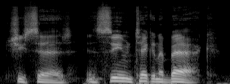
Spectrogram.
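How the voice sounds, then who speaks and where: A man's voice: medium pitch, expressive, a little slow, dry recording. A man reading scripted fiction as an audiobook narrator, close to the microphone.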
